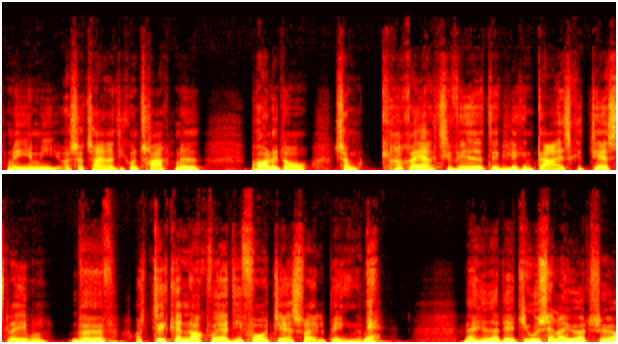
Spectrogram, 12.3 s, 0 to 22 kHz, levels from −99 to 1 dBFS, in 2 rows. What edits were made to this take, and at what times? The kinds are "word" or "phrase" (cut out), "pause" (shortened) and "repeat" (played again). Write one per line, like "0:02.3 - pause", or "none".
0:07.4 - pause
